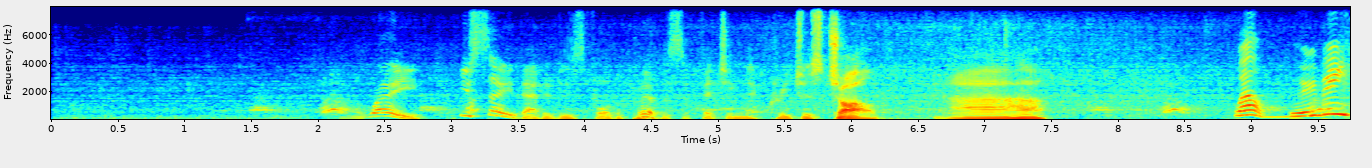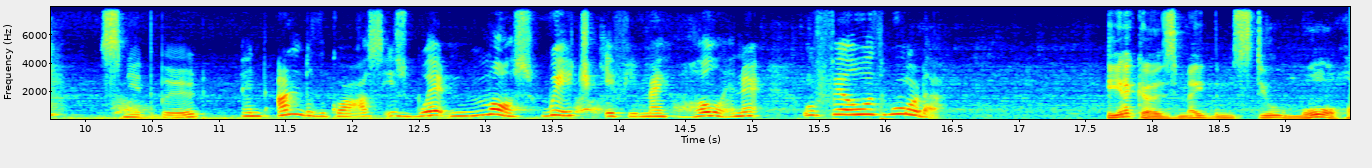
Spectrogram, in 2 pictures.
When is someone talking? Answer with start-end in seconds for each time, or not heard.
2.1-7.5, 8.8-16.4, 17.6-19.4.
